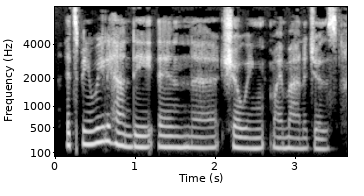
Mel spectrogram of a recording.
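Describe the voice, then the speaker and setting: A woman speaks in a fairly low, somewhat breathy voice with a dark, mellow tone. The sound is dry and close, with no echo. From Sweden. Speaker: objects conservator, podcast host. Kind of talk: casual chat.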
